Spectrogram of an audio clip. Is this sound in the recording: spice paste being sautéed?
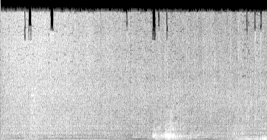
yes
